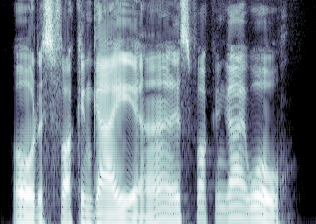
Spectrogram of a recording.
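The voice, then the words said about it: Put-on Italian-Irish mixed accent. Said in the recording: “an Italian sounding accent ... That sounds Italian? ... Italian and Irish. ... a little mix of both”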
